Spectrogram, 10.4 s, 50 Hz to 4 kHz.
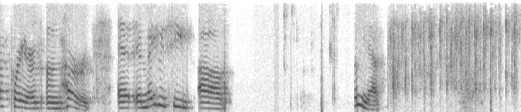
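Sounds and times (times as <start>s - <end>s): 
speech: 0.0s - 4.7s, 7.1s - 7.9s
typing on a computer keyboard: 7.8s - 10.4s.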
